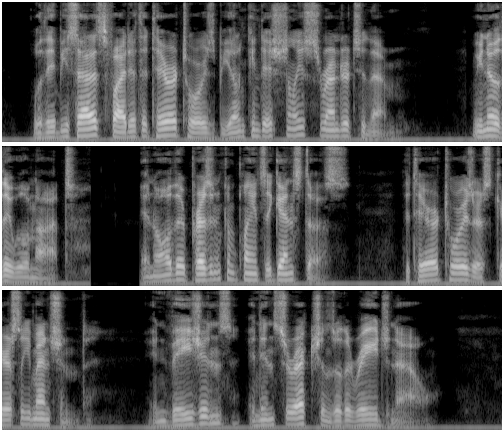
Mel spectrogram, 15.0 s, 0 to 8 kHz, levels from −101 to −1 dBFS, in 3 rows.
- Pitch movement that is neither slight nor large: Yes, average, 4.0 semitones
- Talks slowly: No, average, 145 wpm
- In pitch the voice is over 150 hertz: No, low, 125 Hz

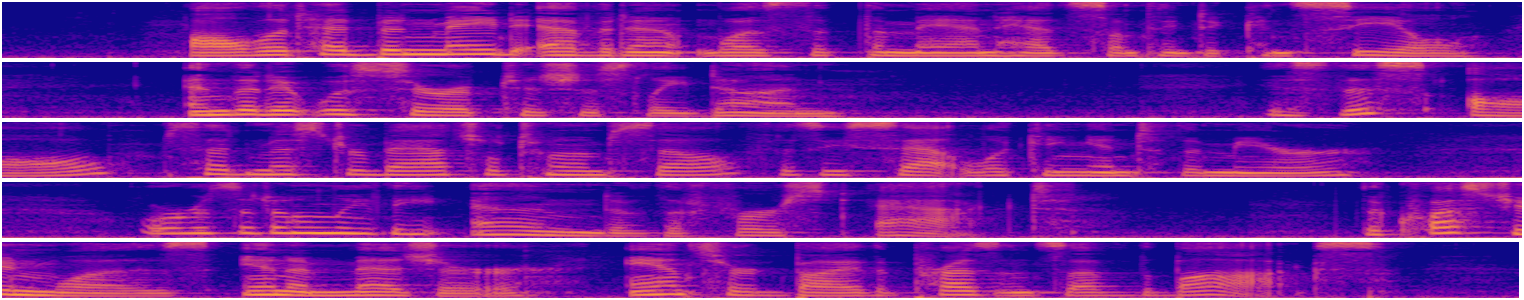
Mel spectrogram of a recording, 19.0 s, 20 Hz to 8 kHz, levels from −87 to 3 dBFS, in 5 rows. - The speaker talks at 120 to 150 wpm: No, average, 190 wpm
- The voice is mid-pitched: Yes, medium, 170 Hz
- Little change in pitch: No, average, 4.9 semitones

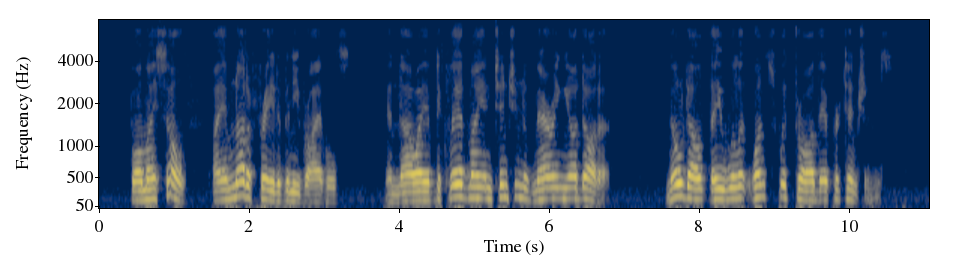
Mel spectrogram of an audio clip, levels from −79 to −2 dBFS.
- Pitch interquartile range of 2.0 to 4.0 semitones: Yes, average, 3.7 semitones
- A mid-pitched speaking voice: Yes, medium, 165 Hz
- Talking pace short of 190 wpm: Yes, average, 155 wpm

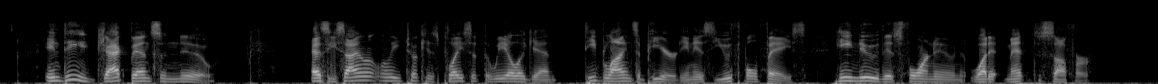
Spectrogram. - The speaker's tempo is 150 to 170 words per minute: Yes, average, 155 wpm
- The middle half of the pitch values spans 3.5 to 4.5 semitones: Yes, average, 4.0 semitones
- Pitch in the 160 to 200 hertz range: No, low, 135 Hz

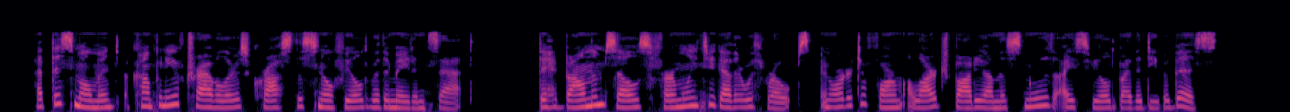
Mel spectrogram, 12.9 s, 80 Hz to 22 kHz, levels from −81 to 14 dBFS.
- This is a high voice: Yes, high, 215 Hz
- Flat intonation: Yes, narrow, 2.3 semitones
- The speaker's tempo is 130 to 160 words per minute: No, average, 180 wpm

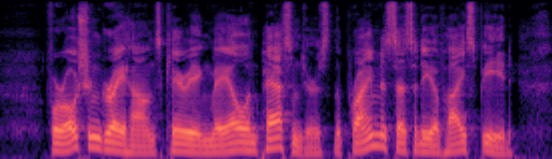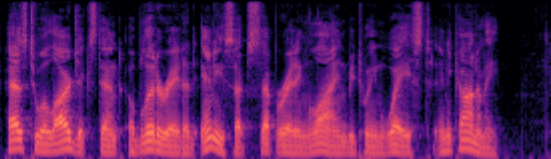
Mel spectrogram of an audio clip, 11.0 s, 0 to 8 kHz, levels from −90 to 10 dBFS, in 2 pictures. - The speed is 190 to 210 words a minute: No, average, 145 wpm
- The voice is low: Yes, very low, 95 Hz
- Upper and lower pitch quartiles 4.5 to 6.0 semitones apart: Yes, average, 5.0 semitones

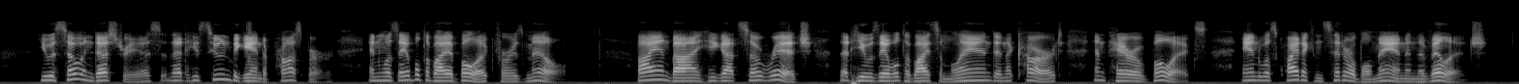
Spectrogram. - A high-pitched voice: No, medium, 170 Hz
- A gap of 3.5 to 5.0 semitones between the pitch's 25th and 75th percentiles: Yes, average, 3.9 semitones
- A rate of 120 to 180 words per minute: No, average, 200 wpm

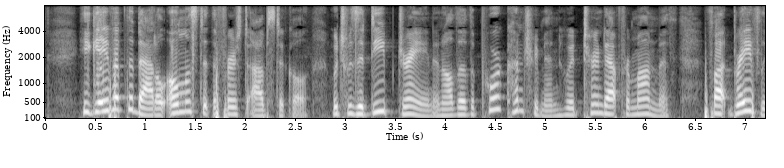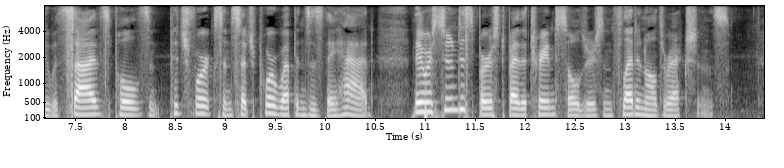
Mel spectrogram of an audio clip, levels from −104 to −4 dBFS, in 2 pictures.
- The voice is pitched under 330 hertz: Yes, medium, 185 Hz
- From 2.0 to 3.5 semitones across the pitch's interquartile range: No, average, 5.2 semitones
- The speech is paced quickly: Yes, fast, 215 wpm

